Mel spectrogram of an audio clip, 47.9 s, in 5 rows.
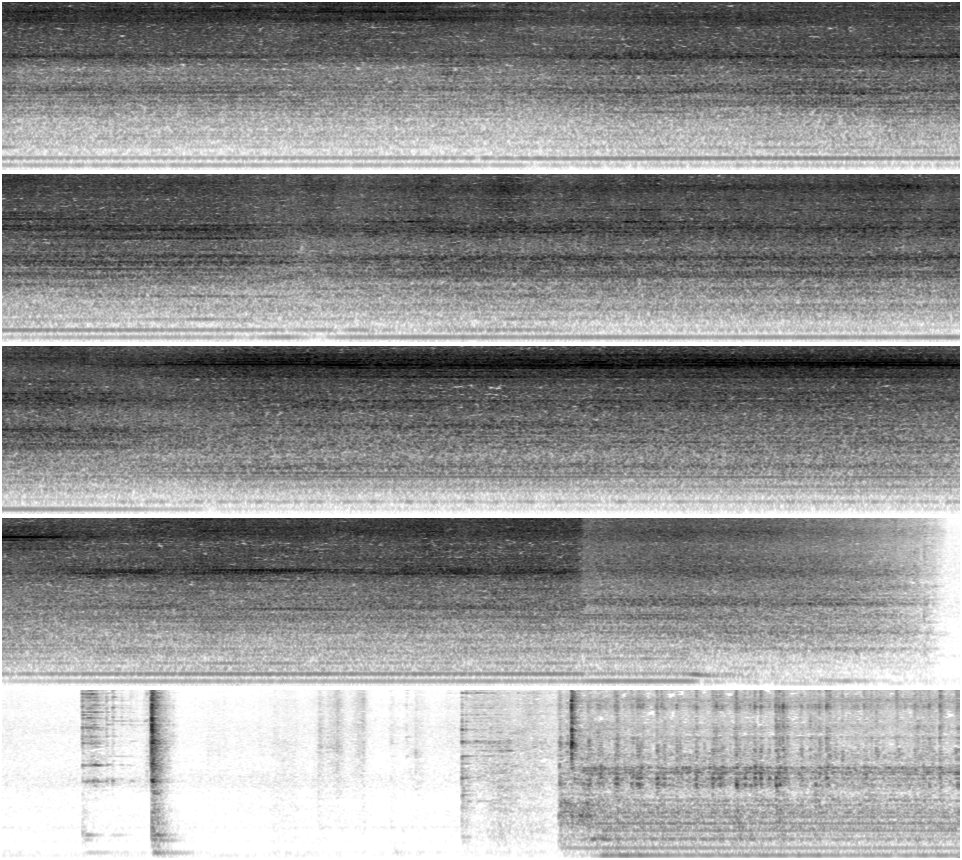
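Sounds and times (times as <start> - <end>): blade grinding on belt: 0.0 - 37.2
belt grinder motor hum: 43.9 - 47.9.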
